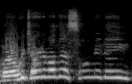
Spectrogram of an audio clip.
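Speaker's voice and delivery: odd, very high jumping voice. Questioning the other speaker mid-conversation, the speaker's voice goes high. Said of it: "I don't know why my voice got high".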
